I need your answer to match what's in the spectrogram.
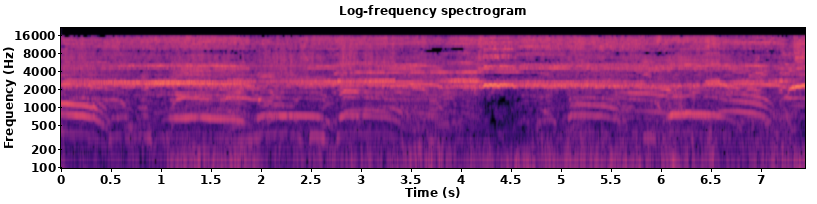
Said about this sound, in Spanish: Traidor o butiflé. Butiflé es como una especie de traidor, ¿no?, que también se dice en catalán, es lo que gritaban al líder de Esquerra.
